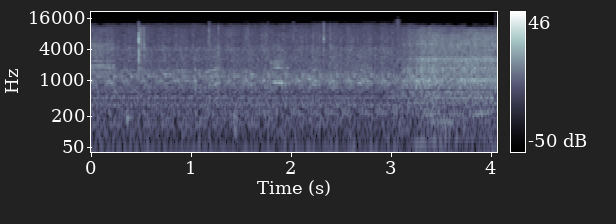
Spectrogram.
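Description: School bus engine running steadily, then growing louder about three seconds in as the bus pulls forward.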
